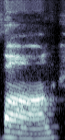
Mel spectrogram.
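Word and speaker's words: bhang: what bangology what bang means and it's actually pronounced bong it is um the it's a drink that's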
